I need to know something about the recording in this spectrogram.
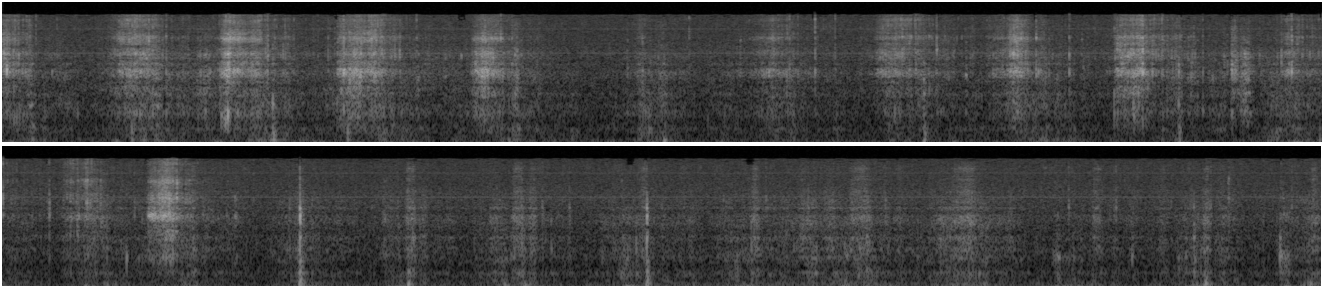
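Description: Footsteps crunching through dry fallen leaves and dead grass at a steady walking pace, a little under two steps a second; in the later seconds the steps become sharper scuffs on bare dirt and gravel.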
